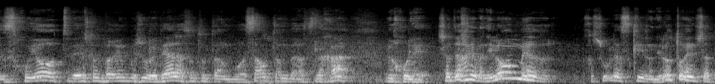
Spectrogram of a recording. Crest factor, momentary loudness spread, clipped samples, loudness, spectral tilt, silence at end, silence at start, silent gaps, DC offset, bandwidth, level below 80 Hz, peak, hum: 14 dB; 9 LU; under 0.1%; -14 LUFS; -6.5 dB/octave; 0 s; 0 s; none; under 0.1%; 15.5 kHz; -46 dBFS; 0 dBFS; none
